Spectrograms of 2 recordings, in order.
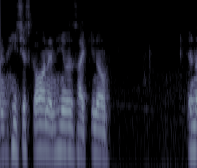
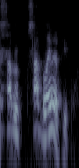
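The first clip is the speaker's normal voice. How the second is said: high, sharp scolding boss voice; angry boss; 11 semitones higher than usual. Retold or imitated. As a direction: cut them off like a fed-up boss.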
